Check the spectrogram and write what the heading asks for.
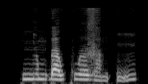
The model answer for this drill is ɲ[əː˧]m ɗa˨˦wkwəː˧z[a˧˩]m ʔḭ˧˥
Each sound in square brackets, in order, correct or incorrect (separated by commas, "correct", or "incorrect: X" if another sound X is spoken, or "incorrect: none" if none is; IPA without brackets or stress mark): correct, incorrect: a̤˨˩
